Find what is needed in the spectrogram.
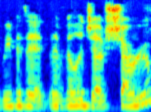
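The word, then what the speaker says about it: Charroux: visit the village of shahu which is c h a r r o ux and we're going to put all these in the show notes because there's no way you can hear the pronunciation and automatically assume the French spelling well especially when you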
